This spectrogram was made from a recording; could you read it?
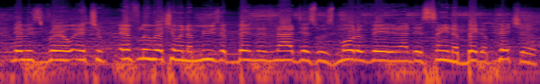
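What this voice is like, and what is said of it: Thick Baltimore accent. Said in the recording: “I hear the accent in that thick, man... Baltimore, West Baltimore, Maryland.”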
